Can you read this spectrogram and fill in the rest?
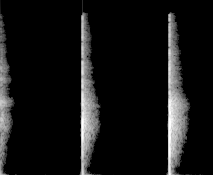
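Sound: golf clap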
